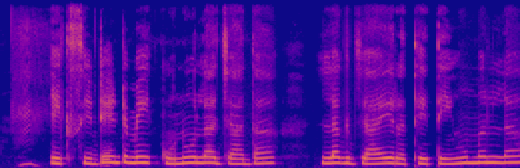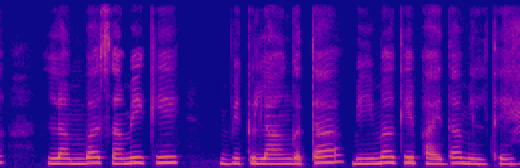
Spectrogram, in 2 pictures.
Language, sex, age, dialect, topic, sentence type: Chhattisgarhi, female, 18-24, Northern/Bhandar, banking, statement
